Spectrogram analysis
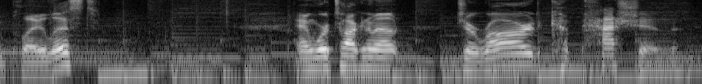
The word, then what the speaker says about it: Gerrard Capashen: and we're talking about Gerard kassion uh I'm that's how I pr have always pronounced this card I'm pretty sure that's how it's pronounced but let me know in the comments if you guys say it differently Gerard compassion is a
